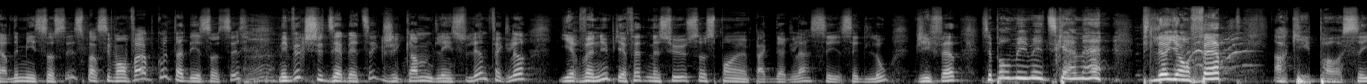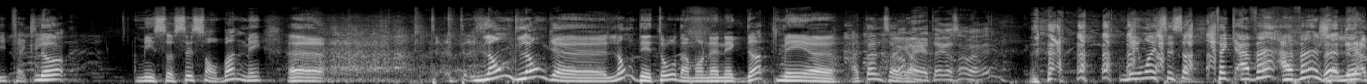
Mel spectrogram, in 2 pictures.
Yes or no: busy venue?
yes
